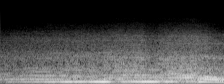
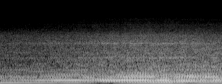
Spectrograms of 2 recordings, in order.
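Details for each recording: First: Honda Grand motorcycle found completely out of oil, smoking badly: engine revs with a coarse, rattly drone that never smooths out; oil starvation damage, connecting rod confirmed affected, piston, rings and liner suspected. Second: Honda Grand motorcycle, rebuilt after running low on oil, with the cam chain changed from KWB to GN5 and a new gasket: rough noise gone, even run with a smooth low hum from the new cam chain, expected to fade with use.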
